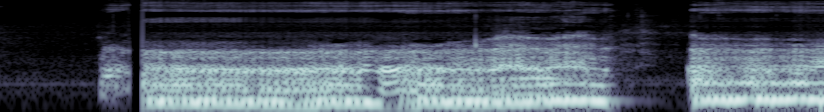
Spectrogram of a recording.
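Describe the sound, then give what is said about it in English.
A puppy named Penny Lane growls loudly in long, rumbling stretches: a short grunt, a sustained growl lasting a few seconds, a brief pause, then the growl starts again. “Oh my stars, that's my puppy.”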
